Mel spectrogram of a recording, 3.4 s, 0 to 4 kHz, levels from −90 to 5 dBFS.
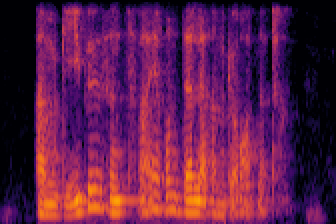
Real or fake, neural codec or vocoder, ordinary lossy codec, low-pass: real; none; Opus, 16 kbps; 3.6 kHz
